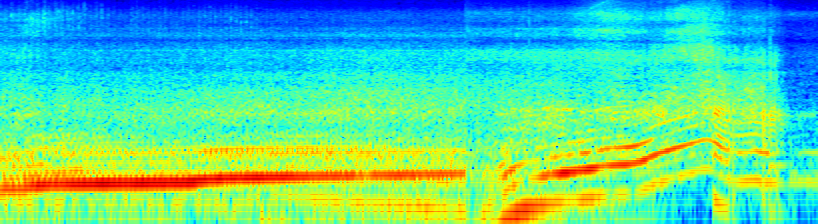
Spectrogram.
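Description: Classic Ford Mustang accelerating away from traffic lights, its engine note steady and slowly rising. About five seconds in, the sound cuts abruptly to another car's engine revving up in rising sweeps.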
